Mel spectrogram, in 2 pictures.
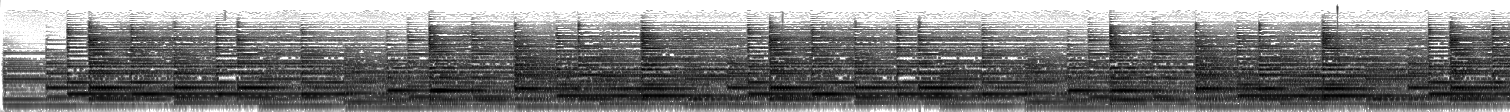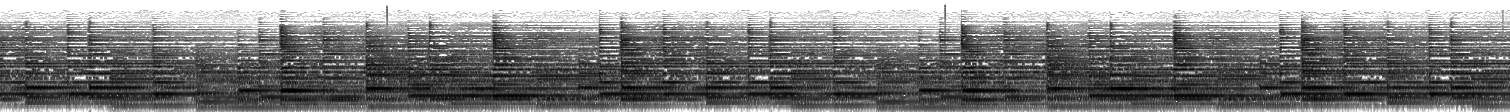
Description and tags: confused piano
A short sad and haunting piano phrase sequenced on a Korg Triton. Heavy reverb was placed on the piano.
